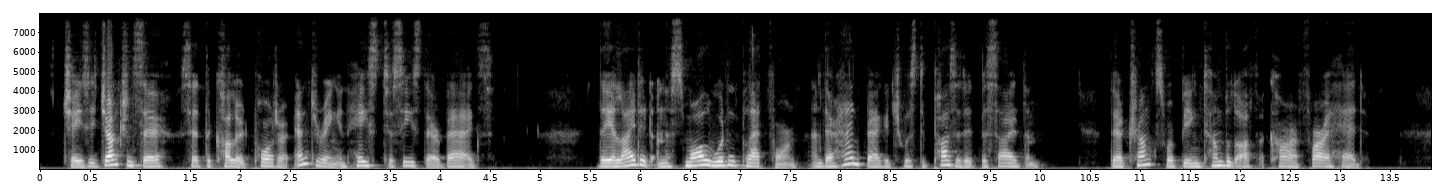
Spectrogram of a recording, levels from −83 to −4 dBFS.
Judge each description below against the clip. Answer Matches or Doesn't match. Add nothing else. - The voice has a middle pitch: Matches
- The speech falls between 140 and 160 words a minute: Doesn't match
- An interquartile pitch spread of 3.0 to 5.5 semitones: Matches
